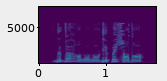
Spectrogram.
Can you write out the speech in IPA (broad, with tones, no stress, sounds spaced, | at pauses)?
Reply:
ɡ ə̰˦ d a˦ ɦ ɛ˨ ðˤ œ˨ ðˤ œ˧ ɡ ḛ˦ p ɛ˦ ç a˨ dˤ a˧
